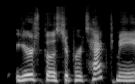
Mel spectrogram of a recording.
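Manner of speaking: plain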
